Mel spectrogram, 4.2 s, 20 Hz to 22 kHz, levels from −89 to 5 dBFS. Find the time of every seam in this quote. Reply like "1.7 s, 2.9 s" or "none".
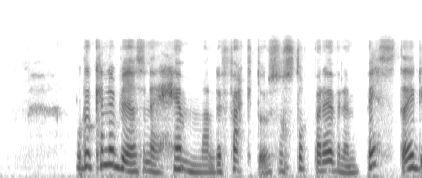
none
